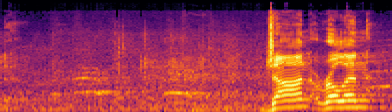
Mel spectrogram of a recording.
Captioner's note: applause, cheering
